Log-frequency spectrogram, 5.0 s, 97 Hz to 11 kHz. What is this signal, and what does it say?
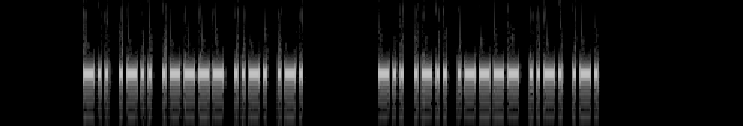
Morse code, heard as a keyed tone, about 52 wpm, 700 Hz. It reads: DL1FR DL1FR
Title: DXCC-100 Call Signs - 5 Characters - Repeated 2x - 50wpm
